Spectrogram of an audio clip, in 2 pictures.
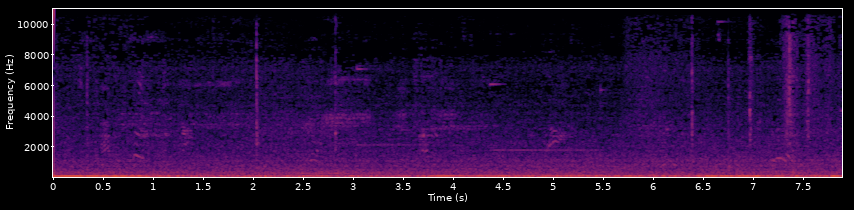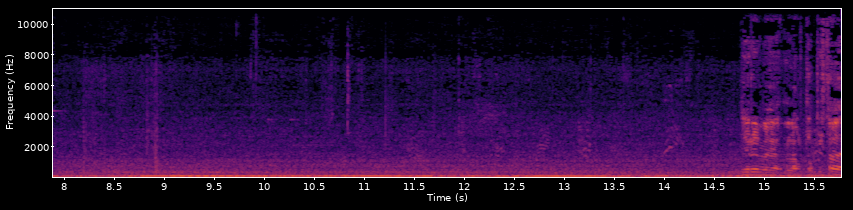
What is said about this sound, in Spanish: Ahorita ya demasiado tráfico.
